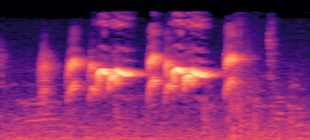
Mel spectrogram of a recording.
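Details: Sooty-headed bulbul, a lure bird during sunning therapy, gives bright chirpy phrases: short buzzy notes running into clear, slightly falling whistled slurs, two linked phrases with a faint low rumble beneath.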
